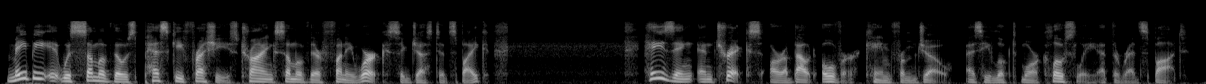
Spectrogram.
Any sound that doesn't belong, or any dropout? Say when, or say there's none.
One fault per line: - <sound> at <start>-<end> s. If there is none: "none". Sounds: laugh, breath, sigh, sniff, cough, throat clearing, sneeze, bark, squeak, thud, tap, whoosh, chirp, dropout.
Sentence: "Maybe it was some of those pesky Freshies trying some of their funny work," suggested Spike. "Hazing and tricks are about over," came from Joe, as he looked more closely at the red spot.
none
